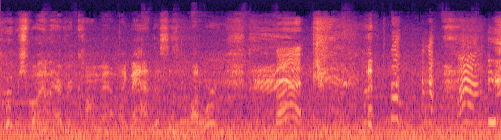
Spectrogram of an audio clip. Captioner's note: both laugh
